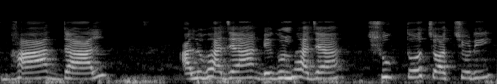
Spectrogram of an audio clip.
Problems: none marked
